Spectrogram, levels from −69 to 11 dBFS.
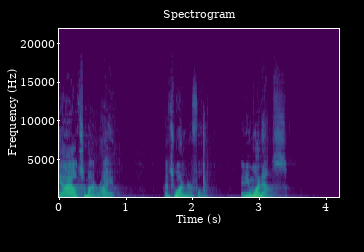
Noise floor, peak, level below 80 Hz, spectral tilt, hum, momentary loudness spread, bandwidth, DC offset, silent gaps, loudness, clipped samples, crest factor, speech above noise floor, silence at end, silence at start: -63 dBFS; -2 dBFS; -44 dBFS; -6 dB/octave; none; 17 LU; 18.5 kHz; under 0.1%; none; -24 LUFS; under 0.1%; 22 dB; 41 dB; 0.8 s; 0 s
